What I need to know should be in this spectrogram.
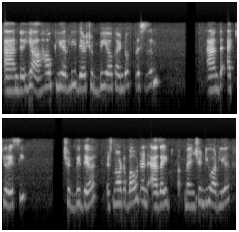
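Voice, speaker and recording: A woman's voice: sits high, steady tone, normal speed, fairly bright tone, husky, dull audio. A woman, a Hindi speaker, explaining her views in an interview with a hesitant manner and many fillers. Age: adult parent. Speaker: interview guest. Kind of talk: casual explanatory interview talk.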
